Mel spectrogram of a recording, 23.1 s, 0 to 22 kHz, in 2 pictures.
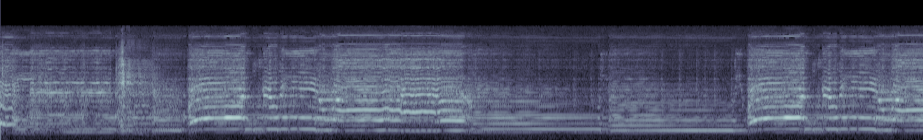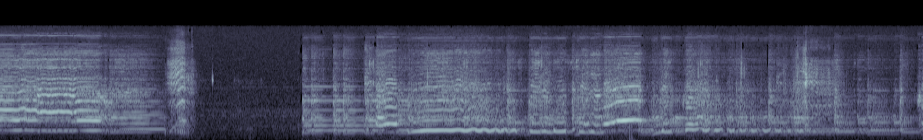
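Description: Rocky Rainbow Trout singing-fish toy playing a rock song through its small speaker: guitar with a synthetic-sounding male singing voice. About 14 s in the song ends with a click and a second or so of silence, then a second, slower song with a wavering vocal starts.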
